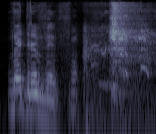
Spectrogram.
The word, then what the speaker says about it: Medvedev: So you break it into syllables. Okay. Okay. MED is what? Med. VED Ved. is vet. Then EV is F. F. So Djokovic dominates Medvedev.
